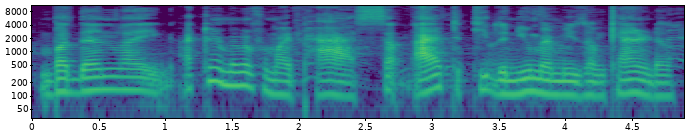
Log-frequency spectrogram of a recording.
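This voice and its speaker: A man's voice: medium pitch, brisk, vocal fry. A young man giving casual, rambling gaming commentary as he counts down his favourites, often putting questions to himself. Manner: rambling, self-questioning, conversational. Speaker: video creator counting down favourites.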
